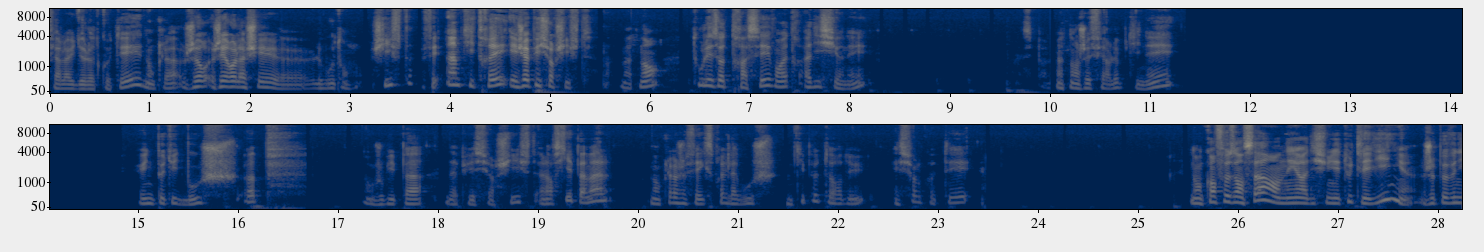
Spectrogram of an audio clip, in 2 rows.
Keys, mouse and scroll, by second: 3.6-5.4 drag, 5.7 shift+click, 6.2 shift+click, 6.4 shift+click, 7.1 shift+click, 8.2-9.6 shift+drag, 11.3 click, 12.7 shift+click, 14.0 shift+click, 15.8 click, 16.9 shift+click, 17.3 shift+click, 17.7 shift+click, 18.1 shift+click, 18.5 shift+click, 18.8 shift+click, 19.2 shift+click, 19.6 shift+click, 20.0 shift+click, 21.4 shift+click, 22.3 shift+click, 22.7 shift+click, 23.8 shift+click, 24.2 shift+click.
